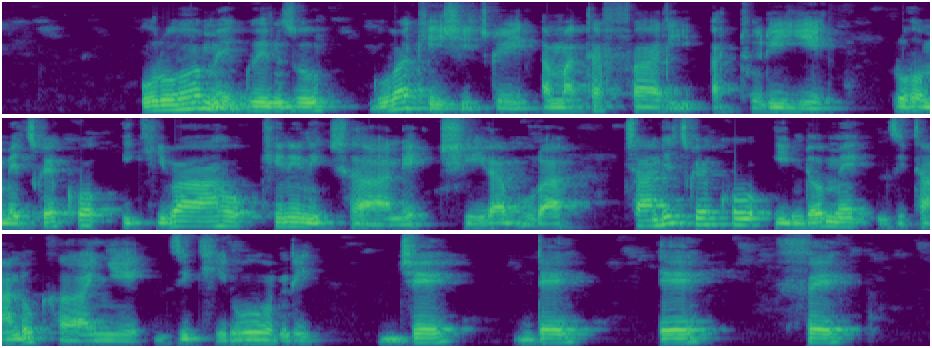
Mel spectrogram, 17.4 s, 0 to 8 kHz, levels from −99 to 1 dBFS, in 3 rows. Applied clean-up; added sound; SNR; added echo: none; none; none; none.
